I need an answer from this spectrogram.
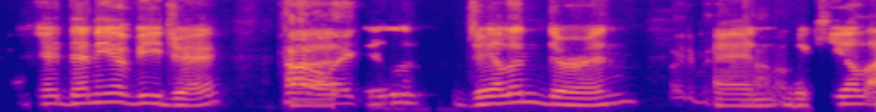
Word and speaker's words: Deni Avdija: Deni It's Deni Avdija. That's the way it's pronounced.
